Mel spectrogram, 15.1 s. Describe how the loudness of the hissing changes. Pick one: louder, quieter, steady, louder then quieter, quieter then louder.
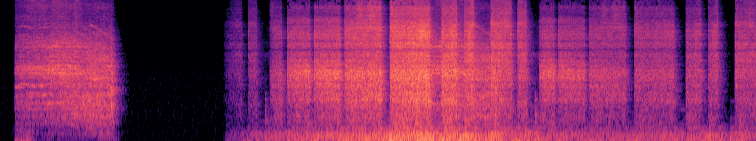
louder then quieter.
